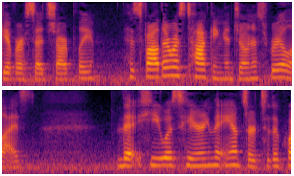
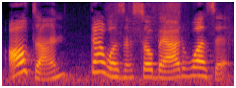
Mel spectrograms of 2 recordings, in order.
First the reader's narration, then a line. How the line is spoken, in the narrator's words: Jonas heard his father say cheerfully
